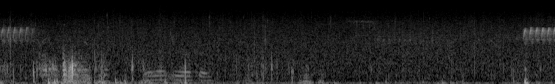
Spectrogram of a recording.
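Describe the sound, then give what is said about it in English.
Steady rain falls by a creek in June, a dense patter of drops hitting surfaces throughout, with a few sharper, louder drips standing out near the start and end. “Raining.”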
